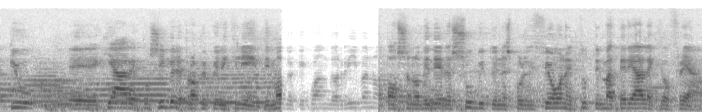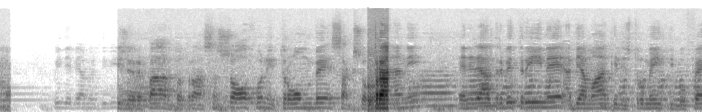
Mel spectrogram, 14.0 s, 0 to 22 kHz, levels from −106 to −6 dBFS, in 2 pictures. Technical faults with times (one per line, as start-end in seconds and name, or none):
2.81-3.79 sudden gain jump
7.12-8.20 sudden gain jump
10.70-10.90 sudden gain jump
